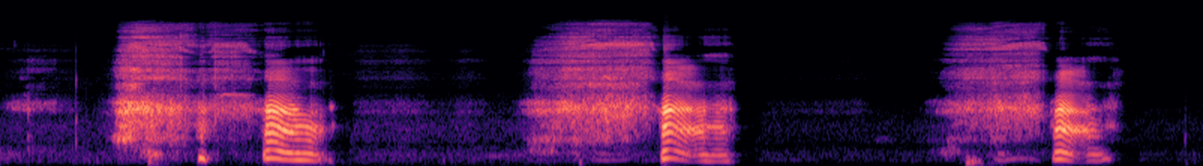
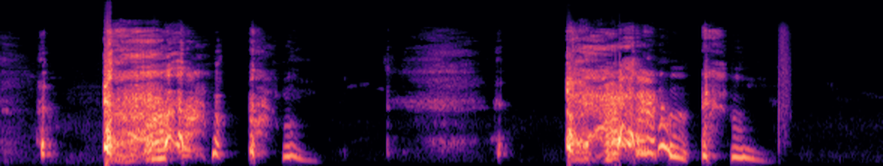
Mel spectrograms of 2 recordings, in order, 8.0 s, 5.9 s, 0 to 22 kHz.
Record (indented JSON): {
  "exhalation_length": "8.0 s",
  "exhalation_amplitude": 31812,
  "exhalation_signal_mean_std_ratio": 0.44,
  "cough_length": "5.9 s",
  "cough_amplitude": 32768,
  "cough_signal_mean_std_ratio": 0.43,
  "survey_phase": "alpha (2021-03-01 to 2021-08-12)",
  "age": "45-64",
  "gender": "Female",
  "wearing_mask": "No",
  "symptom_cough_any": true,
  "symptom_fatigue": true,
  "symptom_fever_high_temperature": true,
  "symptom_headache": true,
  "symptom_change_to_sense_of_smell_or_taste": true,
  "symptom_onset": "32 days",
  "smoker_status": "Never smoked",
  "respiratory_condition_asthma": false,
  "respiratory_condition_other": false,
  "recruitment_source": "Test and Trace",
  "submission_delay": "31 days",
  "covid_test_result": "Negative",
  "covid_test_method": "RT-qPCR"
}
